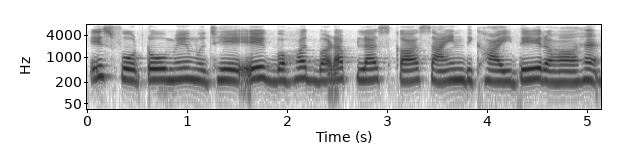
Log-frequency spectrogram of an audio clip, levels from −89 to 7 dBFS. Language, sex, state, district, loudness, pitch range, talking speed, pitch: Hindi, female, Madhya Pradesh, Katni, -15 LUFS, 220-240 Hz, 165 wpm, 230 Hz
